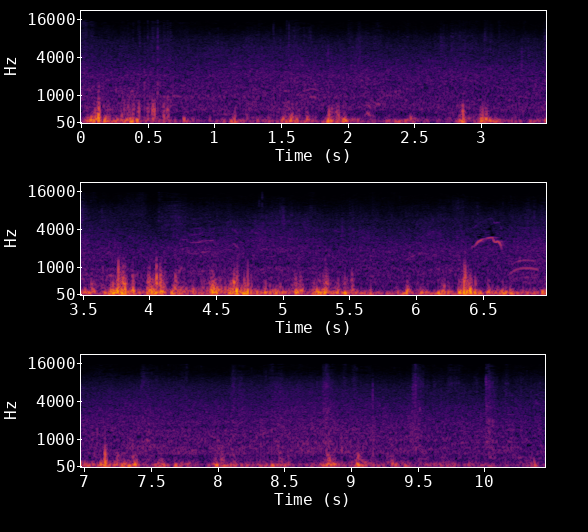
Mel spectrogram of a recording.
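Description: Wind buffeting a phone's microphone in uneven low rumbles, heaviest through the middle, with faint distant voices under it.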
